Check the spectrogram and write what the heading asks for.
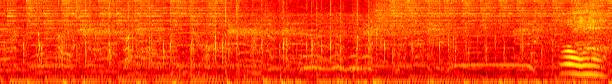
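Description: Background music with several voices cheering and exclaiming and some hand clapping; a louder falling cry comes shortly before the end.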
